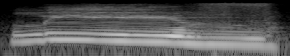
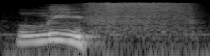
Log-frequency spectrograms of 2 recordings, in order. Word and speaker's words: leave: The word is leave with a voiced V. Keep the voicing going throughout the whole word and voice the V. Leave, like that. If you stop the voicing at the end of the vowel E, then you would be saying leaf with an unvoiced F. And the word we're trying to say is leave with that voiced V.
